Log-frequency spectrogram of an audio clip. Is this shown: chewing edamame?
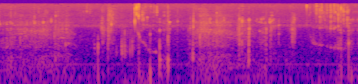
yes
